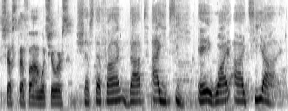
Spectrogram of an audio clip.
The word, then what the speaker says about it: Ayiti: ChefStefan.it, AYITI. This is the correct way to say Haiti.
